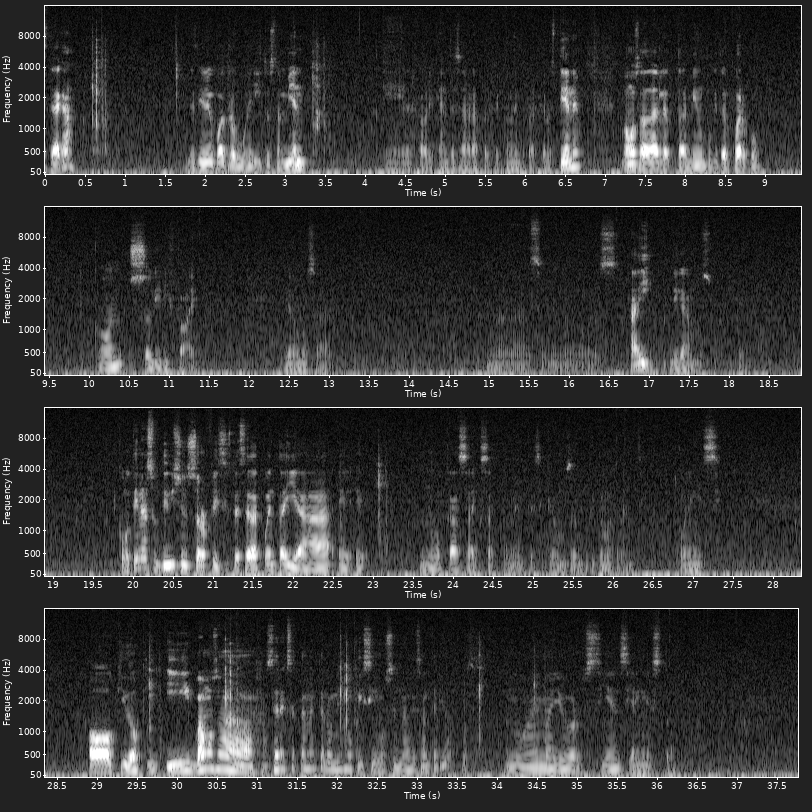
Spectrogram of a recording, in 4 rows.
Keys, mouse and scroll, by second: 1.1 alt+Tab, 3.8 alt+Tab, 4.4 middle click, 5.2 click, 8.8 click, 11.5 click, 13.6-17.0 drag, 17.4-19.6 middle drag, 19.8 middle click, 23.2 s, 26.2 click, 26.5-28.6 middle drag, 29.0 middle click, 29.8 Tab, 31.1 alt+Tab, 32.6 alt+Tab, 34.6 ctrl+r, 36.2 click, 36.7 click, 37.3-37.7 middle drag.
